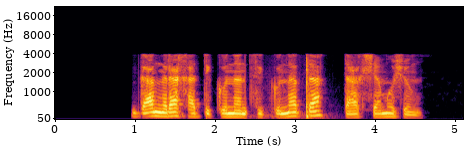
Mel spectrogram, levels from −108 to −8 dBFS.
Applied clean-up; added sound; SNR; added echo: neural separator model SepFormer DNS4.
